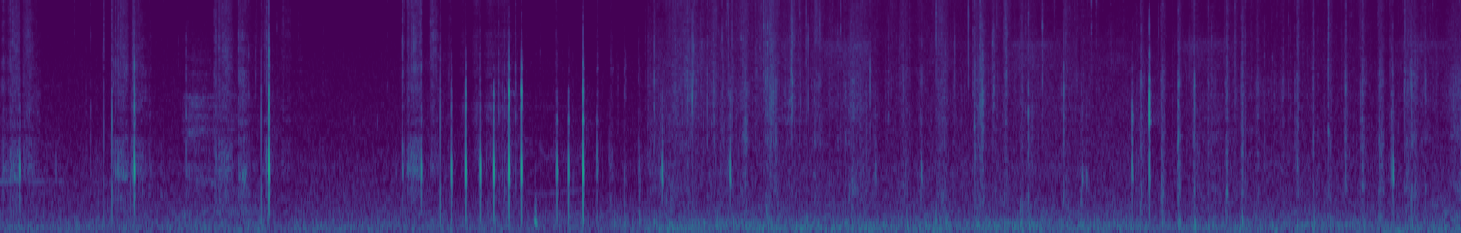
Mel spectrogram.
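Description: Kitchen knife chopping garlic on a small wooden board: single sharp knocks, then a quick run of strokes about four to six seconds in. After that, a wood campfire burns with a steady rushing and scattered crackles and pops.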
